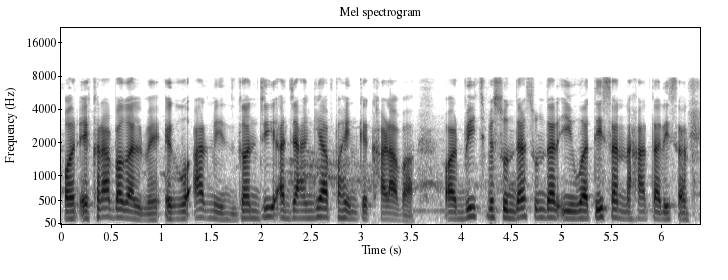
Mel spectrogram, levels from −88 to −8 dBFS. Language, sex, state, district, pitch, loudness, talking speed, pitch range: Bhojpuri, male, Bihar, Muzaffarpur, 155 Hz, -18 LUFS, 205 wpm, 140-165 Hz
